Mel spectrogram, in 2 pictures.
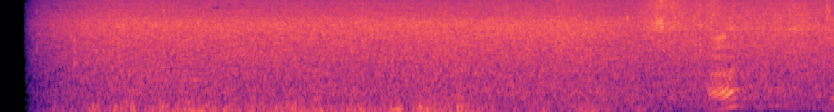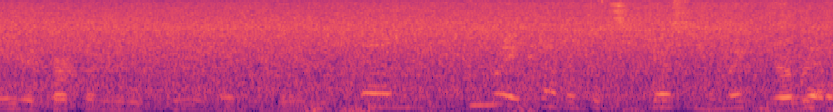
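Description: Low rumbling noise over a steady hiss for about the first three seconds, then faint voices of people talking in the background.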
